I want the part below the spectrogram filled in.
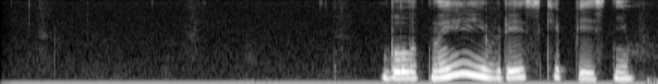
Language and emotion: Russian, positive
